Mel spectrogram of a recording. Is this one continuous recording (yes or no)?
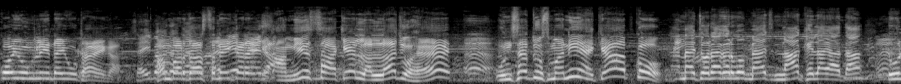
no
